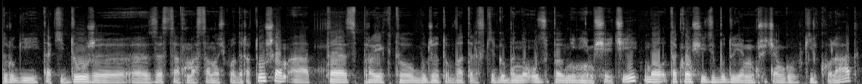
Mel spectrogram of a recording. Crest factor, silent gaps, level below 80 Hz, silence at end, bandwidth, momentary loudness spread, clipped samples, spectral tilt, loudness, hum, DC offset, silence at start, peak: 12 dB; none; -34 dBFS; 0.05 s; 16 kHz; 6 LU; under 0.1%; -6 dB/octave; -14 LUFS; none; under 0.1%; 0 s; -2 dBFS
